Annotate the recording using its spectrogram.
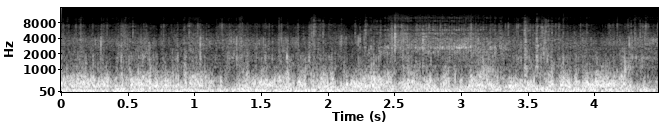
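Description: Wind rushing over an action camera's microphone on a moving mountain bike, with the tyres rumbling over dirt singletrack and small clicks and rattles from the bike.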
